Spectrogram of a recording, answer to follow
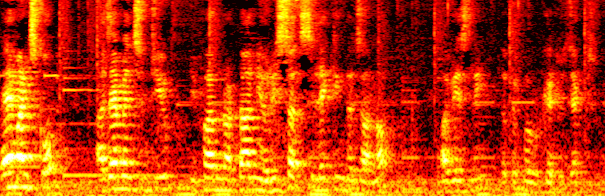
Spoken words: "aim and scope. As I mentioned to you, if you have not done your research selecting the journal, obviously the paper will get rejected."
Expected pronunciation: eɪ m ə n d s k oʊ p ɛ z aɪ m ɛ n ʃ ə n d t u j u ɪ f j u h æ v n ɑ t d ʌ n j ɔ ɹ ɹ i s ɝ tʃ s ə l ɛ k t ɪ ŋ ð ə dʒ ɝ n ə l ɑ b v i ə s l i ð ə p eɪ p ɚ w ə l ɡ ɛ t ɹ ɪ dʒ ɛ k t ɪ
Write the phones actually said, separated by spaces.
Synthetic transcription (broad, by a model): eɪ m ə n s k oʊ ɛ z aɪ m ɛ n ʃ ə n t u j u ɪ f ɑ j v n ɑ t d ʌ n j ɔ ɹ ɹ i s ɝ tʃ s ə l ɛ k t ɪ ŋ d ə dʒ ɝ n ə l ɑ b i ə s l i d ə p eɪ p ɚ w ə l ɡ ɛ t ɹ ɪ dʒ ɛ k t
